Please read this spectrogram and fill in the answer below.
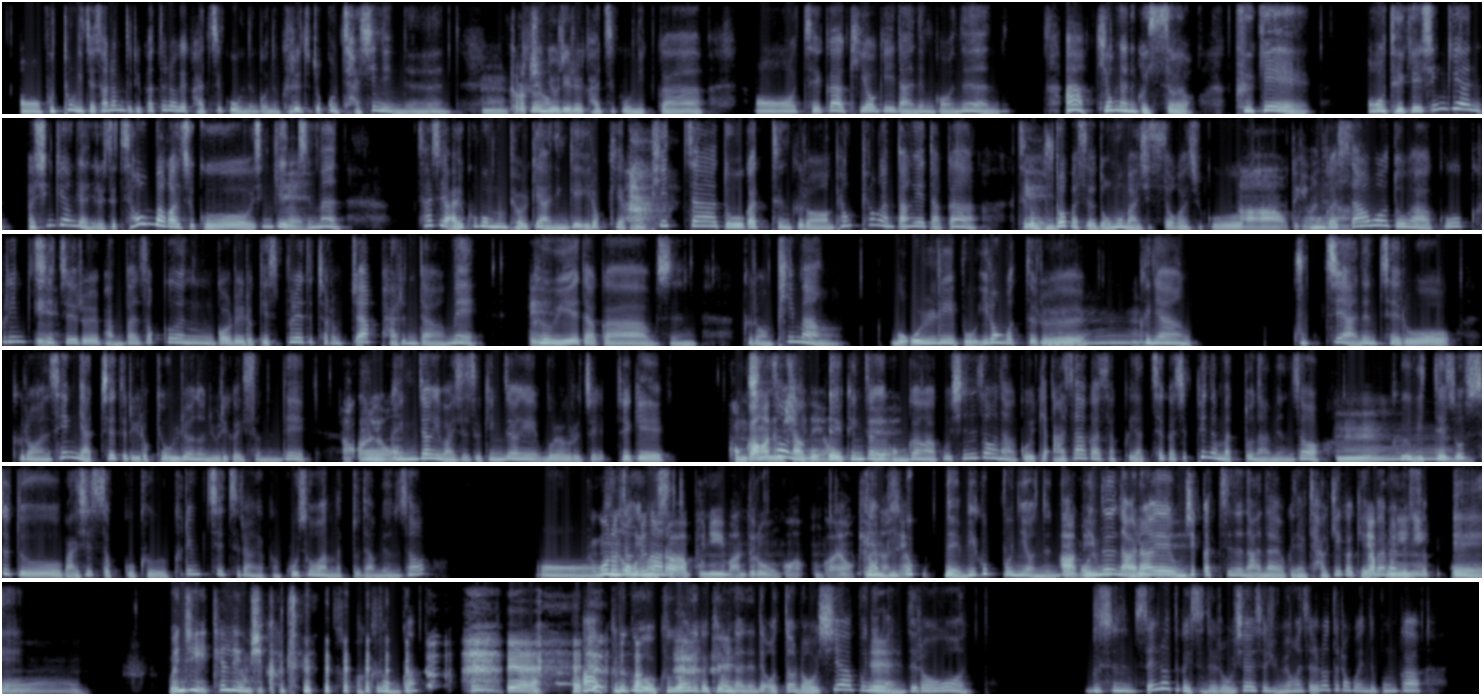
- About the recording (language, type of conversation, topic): Korean, podcast, 각자 음식을 가져오는 모임을 준비할 때 유용한 팁이 있나요?
- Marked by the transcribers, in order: other background noise; in English: "포트럭에"; laugh; laughing while speaking: "같은. 예"; laugh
